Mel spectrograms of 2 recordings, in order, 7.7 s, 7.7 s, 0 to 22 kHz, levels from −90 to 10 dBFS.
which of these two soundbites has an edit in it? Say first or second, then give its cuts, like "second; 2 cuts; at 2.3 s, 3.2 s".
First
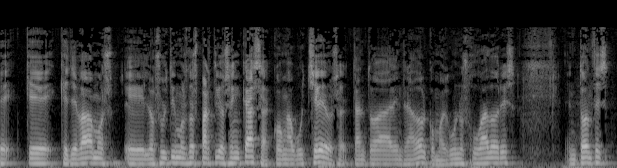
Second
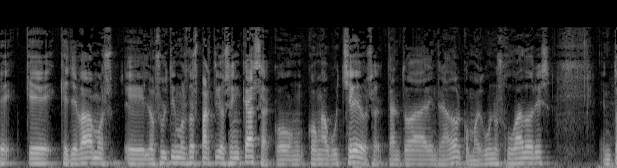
first; 1 cut; at 3.4 s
